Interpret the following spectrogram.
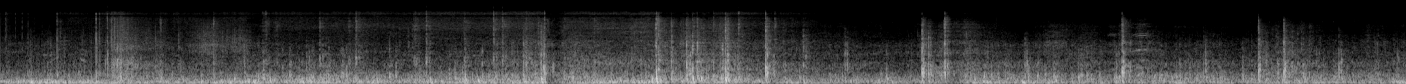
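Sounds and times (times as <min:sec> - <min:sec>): fireworks bangs and crackling: 0:00.0 - 0:14.0
low rumble: 0:00.2 - 0:09.2.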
